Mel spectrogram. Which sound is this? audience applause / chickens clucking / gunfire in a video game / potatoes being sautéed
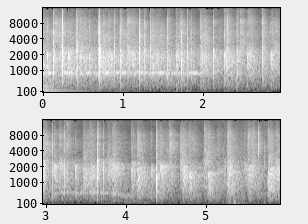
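audience applause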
